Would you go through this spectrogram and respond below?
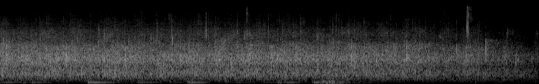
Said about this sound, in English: that in and of itself is worth of a round of applause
